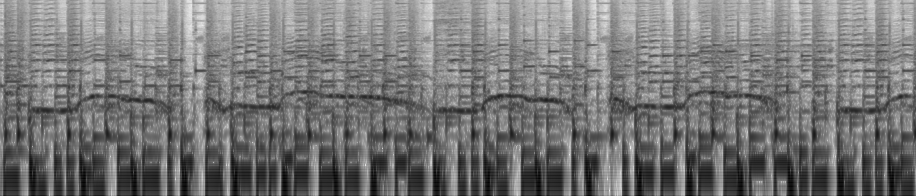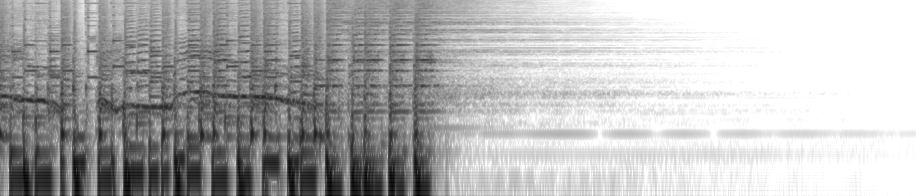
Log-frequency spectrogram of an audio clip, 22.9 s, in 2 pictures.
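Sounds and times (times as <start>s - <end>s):
beach party instrumental music: 0.0s - 17.4s.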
